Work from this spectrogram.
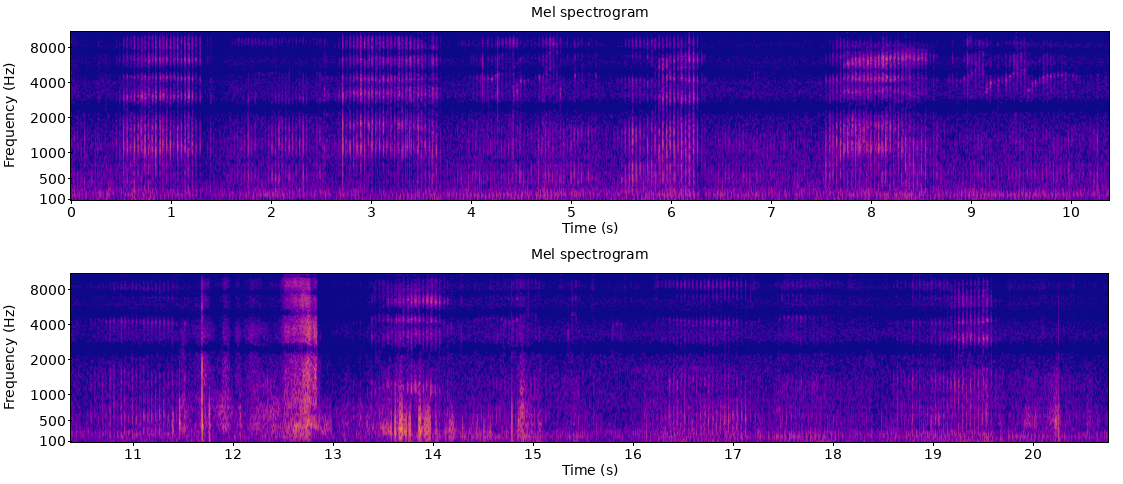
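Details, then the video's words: Copito, a pet kitten, somewhere between snoring and purring: soft, raspy breaths rise and fall roughly every two seconds in a quiet indoor setting, with a few brief clicks and rustles. "kittien snoring"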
